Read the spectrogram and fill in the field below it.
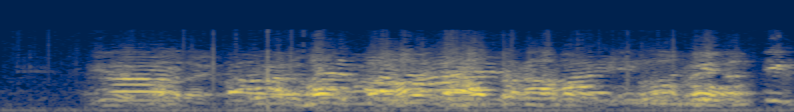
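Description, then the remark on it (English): Several men of a submarine crew shout and call out at once from the sub after hearing a shot, their overlapping voices forming a steady, unintelligible clamour that rises after a brief quiet start and carries on for a few seconds. “Somebody calling out from the sub, Biggles. They heard the shot. Ignore those shouts, von Stahlhein.”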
